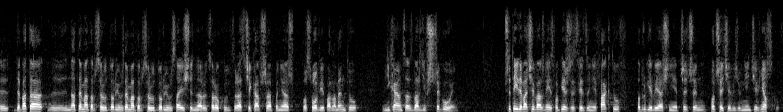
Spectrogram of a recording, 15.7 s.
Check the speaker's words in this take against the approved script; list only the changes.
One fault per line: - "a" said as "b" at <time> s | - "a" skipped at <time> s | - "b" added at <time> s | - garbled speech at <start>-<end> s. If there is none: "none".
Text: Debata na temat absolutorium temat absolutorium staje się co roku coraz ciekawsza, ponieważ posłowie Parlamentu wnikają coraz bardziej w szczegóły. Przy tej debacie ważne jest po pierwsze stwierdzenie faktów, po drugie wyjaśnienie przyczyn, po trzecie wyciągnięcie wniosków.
none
